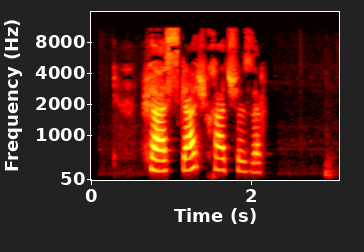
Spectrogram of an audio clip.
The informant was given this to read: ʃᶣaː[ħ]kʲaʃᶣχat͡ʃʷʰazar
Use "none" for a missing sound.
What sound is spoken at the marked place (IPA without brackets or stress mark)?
s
